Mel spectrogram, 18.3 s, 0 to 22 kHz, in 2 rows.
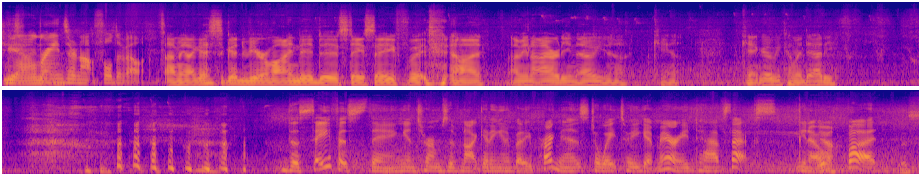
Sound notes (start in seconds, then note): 9.8 laughter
